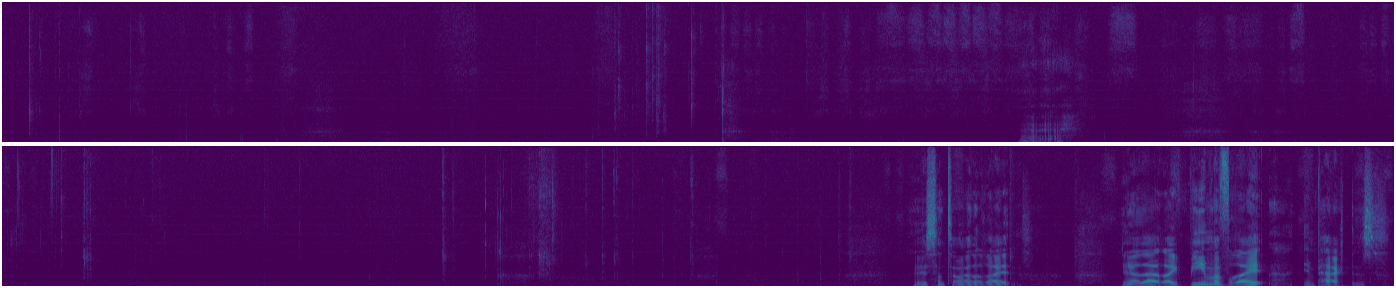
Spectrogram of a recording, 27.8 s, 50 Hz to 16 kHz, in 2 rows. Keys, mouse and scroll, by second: 0.0-0.8 typing, 3.7 click, 4.3 click, 5.9 click, 6.5 Return, 15.1 x, 18.3 1, 20.0-20.8 [, 21.5-22.4 [, 24.0-24.7 ].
